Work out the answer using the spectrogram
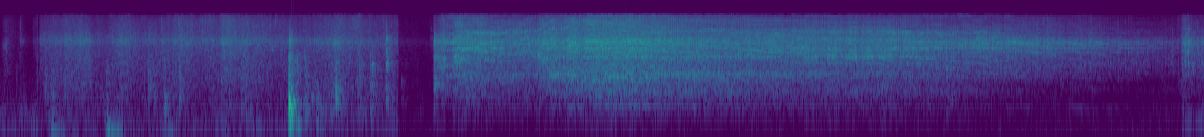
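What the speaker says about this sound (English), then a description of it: "So I'm just going to use automotive compound, which works just as well. So we'll give this a try, have it using a polisher." A polisher with automotive compound runs on low speed over a wooden surfboard, a steady whirring hum with soft rubbing grit that settles in after a few seconds of scattered handling noises and continues evenly.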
